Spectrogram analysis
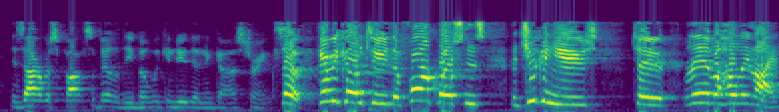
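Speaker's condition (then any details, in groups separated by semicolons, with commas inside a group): No condition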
